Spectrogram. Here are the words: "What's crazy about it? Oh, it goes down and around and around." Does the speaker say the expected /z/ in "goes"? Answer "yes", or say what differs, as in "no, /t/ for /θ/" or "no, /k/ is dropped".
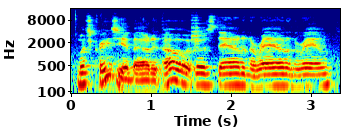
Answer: yes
